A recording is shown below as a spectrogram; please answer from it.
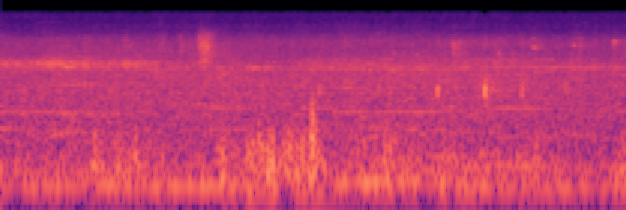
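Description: Outdoor city street noise: a steady low engine rumble with a few faint clicks and knocks.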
